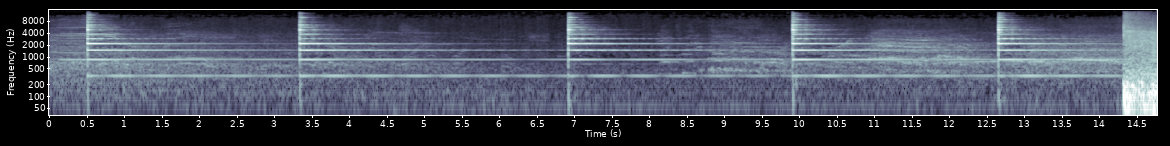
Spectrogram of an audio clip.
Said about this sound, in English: we ask everyone to please rise in honor of his father's memory as we toll the bell 10 times.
